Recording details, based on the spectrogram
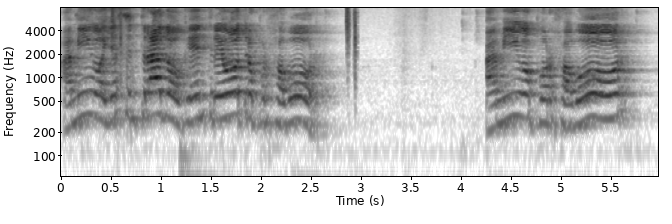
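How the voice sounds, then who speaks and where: A woman's voice: sits high, unhurried, pushed and bright, echoey room. A woman hosting a casual game live stream, chatty and teasing, laughing often.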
